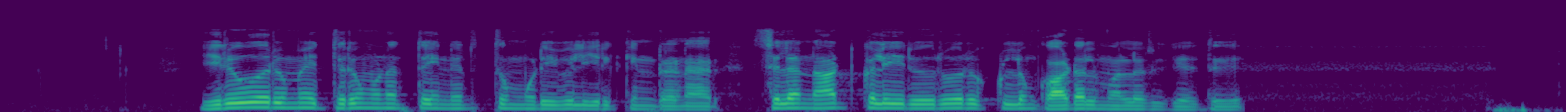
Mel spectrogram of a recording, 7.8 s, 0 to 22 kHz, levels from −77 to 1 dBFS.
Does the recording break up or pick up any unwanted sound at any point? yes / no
no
